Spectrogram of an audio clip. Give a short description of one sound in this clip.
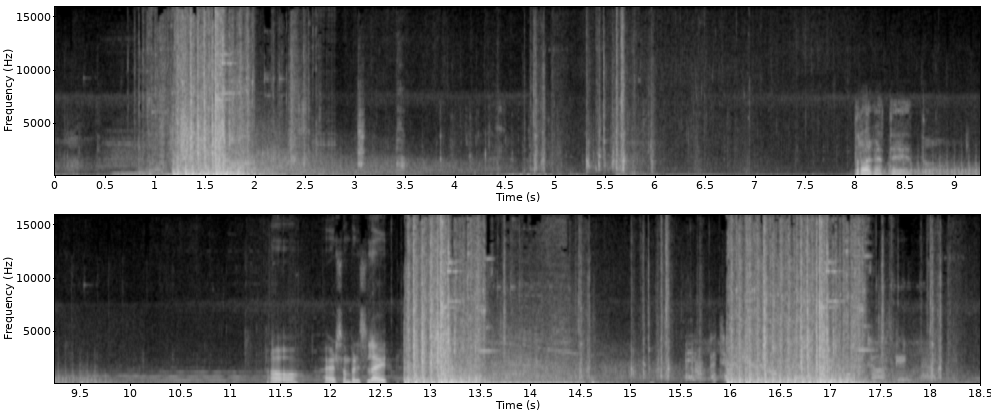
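Rifle shots ring out in loud bursts.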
